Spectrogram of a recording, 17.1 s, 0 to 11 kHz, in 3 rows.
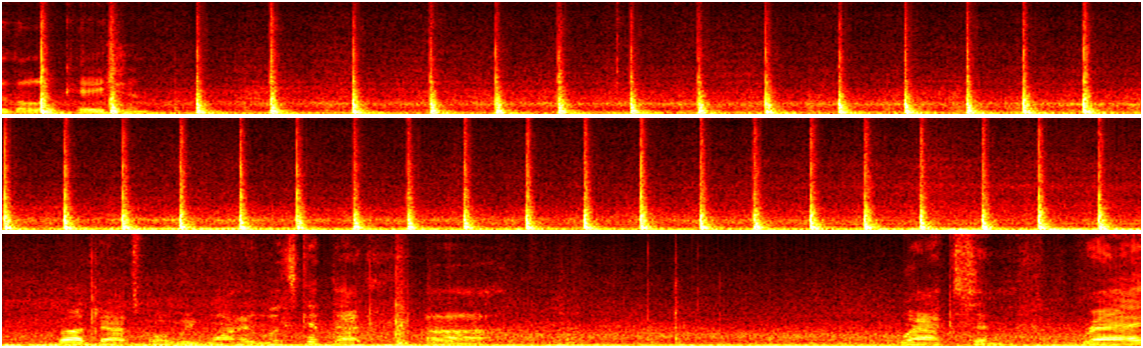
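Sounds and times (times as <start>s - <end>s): tool tapping sheet metal: 0.0s - 11.4s.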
